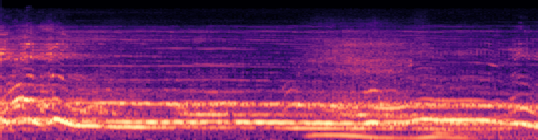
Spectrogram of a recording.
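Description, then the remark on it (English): Several wolves howl together in long, wavering, overlapping cries, one sliding low and rising again, a sustained chorus heard with no talking over it. “You hear them, Mr. Harker? The wolves?”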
